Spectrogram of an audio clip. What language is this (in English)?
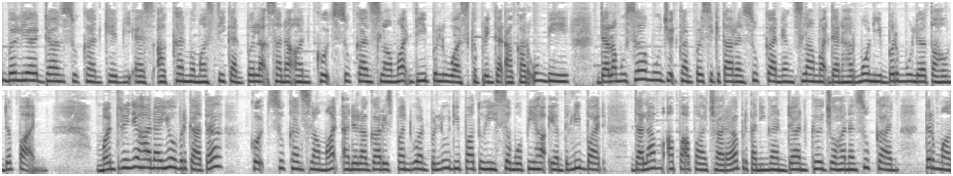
Malay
